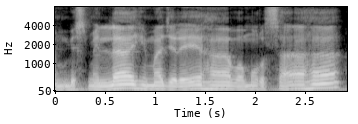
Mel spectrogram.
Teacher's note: امالہ کبرا زبر کو زیر کی طرف اور الف کو یا کی طرف اس طرح مائل کر کے پڑھنا کہ تلفظ یائے مجہول کی طرح ہو جائے، جس طرح اردو اور فارسی میں آئے اور آمدے کیا تلفظ ہے۔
